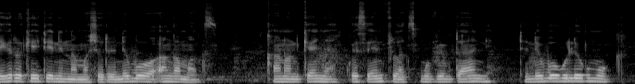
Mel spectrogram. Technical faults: none

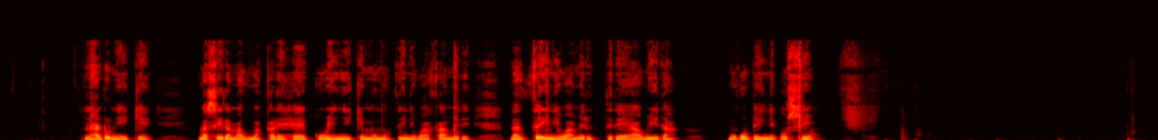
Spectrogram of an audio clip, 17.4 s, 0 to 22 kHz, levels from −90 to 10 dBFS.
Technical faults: transcoding between lossy codecs

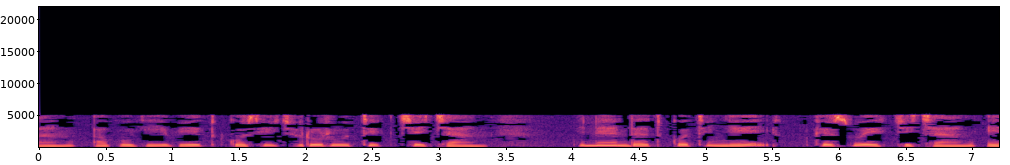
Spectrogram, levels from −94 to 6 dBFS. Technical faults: MP3 compression

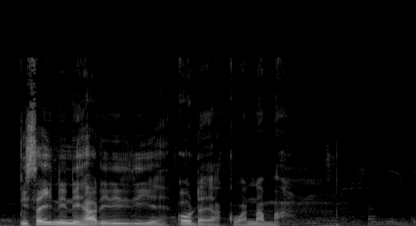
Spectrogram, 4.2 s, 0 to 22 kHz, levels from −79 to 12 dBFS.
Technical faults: none

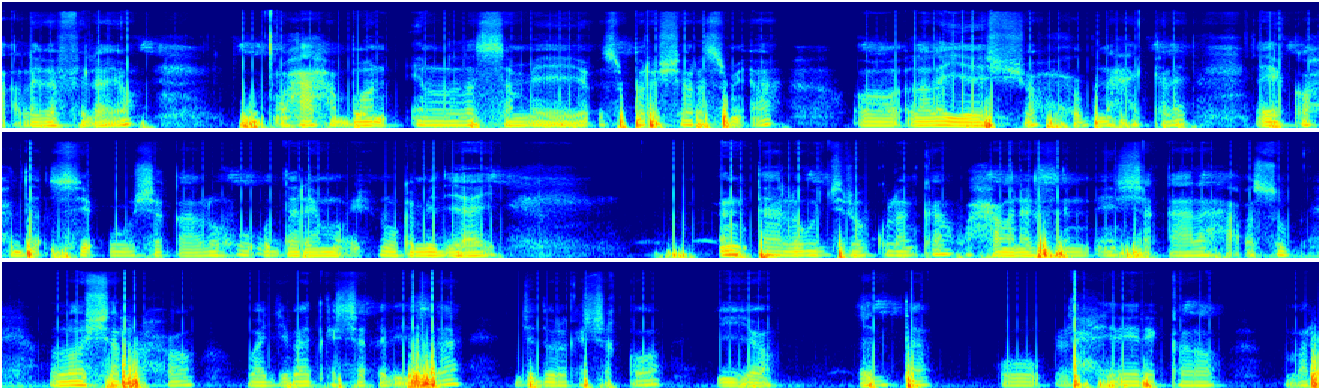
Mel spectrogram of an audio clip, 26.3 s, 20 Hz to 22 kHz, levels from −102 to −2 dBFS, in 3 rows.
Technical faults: periodic USB or driver dropouts

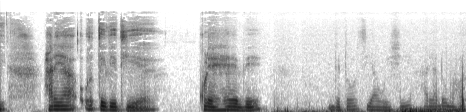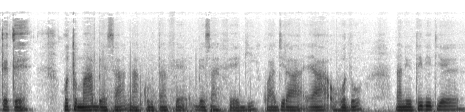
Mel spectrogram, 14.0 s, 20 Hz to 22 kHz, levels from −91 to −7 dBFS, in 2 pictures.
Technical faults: generation loss

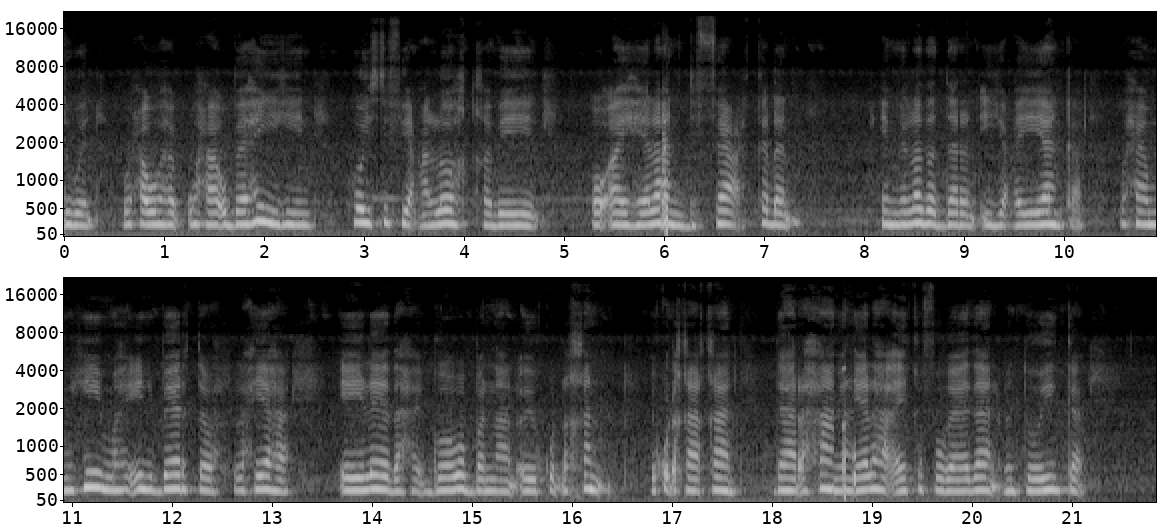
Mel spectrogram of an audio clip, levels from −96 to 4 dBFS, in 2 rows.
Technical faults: frames out of order

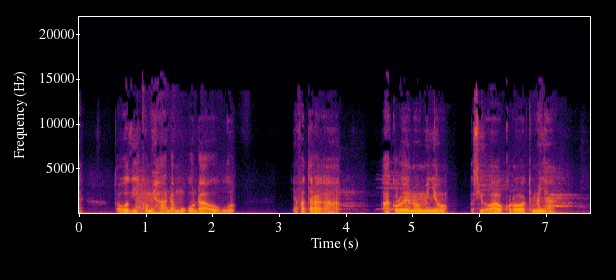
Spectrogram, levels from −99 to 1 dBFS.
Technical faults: generation loss

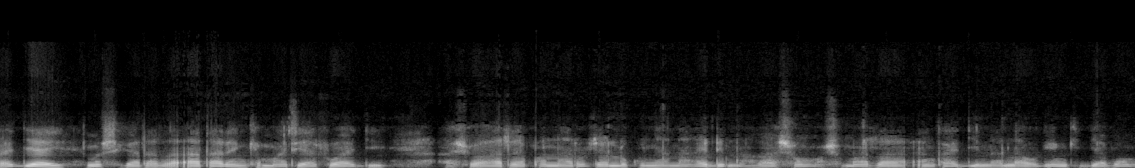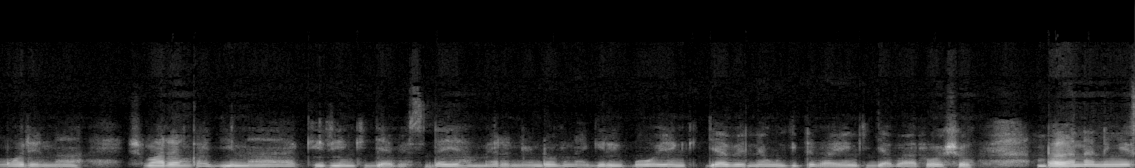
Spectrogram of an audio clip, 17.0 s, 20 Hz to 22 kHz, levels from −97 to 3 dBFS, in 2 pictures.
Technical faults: none

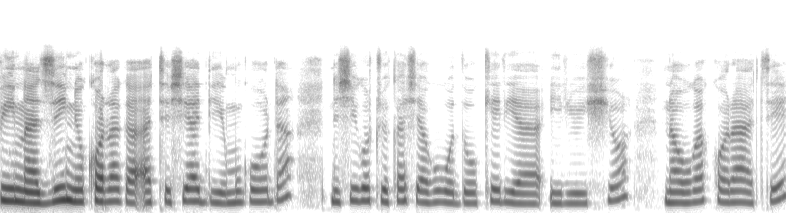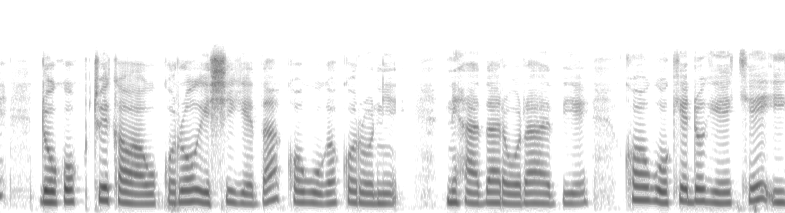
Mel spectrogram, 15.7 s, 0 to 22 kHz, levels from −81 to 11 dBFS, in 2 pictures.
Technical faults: microphone overload; microphone volume stepped down

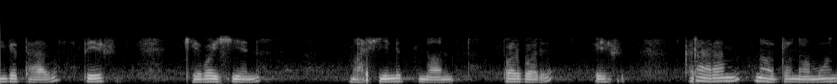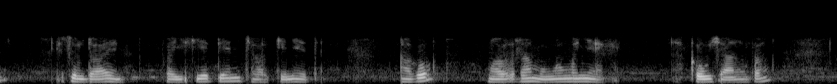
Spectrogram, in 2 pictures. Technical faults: G.729 codec

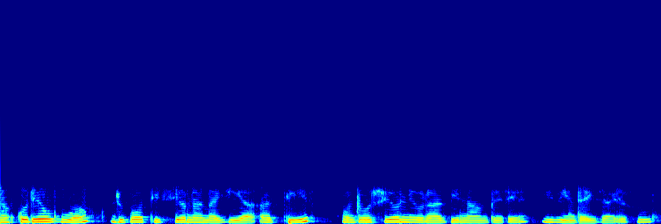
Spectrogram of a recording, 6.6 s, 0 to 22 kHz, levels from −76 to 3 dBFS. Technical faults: G.729 codec

